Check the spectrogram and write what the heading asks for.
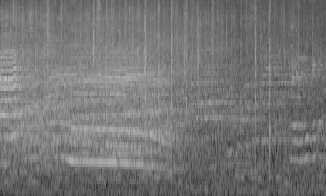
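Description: A sumo yobidashi's sung call of the wrestlers' names (yobiage), long held notes, the second one falling away at its end about three seconds in, over the murmur of the arena crowd.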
